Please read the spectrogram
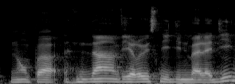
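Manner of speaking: usual speaking voice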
